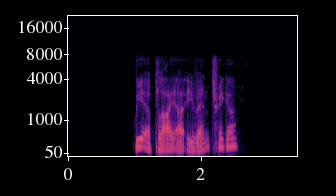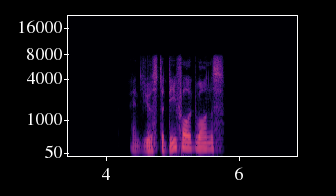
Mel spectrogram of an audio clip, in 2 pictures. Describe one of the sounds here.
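A young man speaks calmly into a close headset microphone.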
